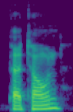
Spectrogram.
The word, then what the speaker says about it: Patoine: There's no R, so it'll be Patoine.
